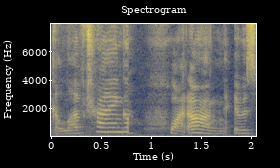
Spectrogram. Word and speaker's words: Hwarang: It was like a historical Korean drama, Hwarang. That's how they say it in the show.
